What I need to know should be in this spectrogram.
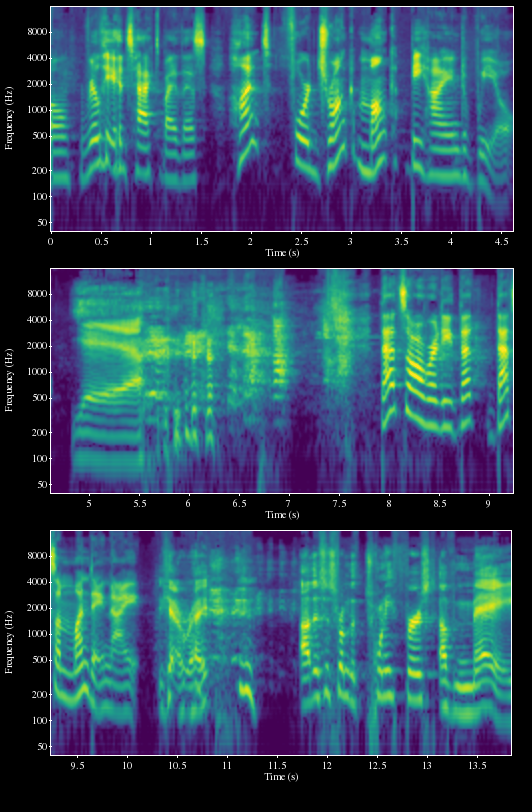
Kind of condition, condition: setting, live audience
